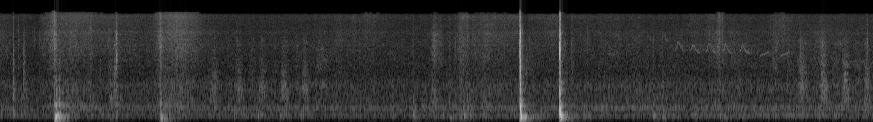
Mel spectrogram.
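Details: Honey bee swarm buzzing as a low, steady hum, broken by a few sharp knocks and clicks; the beekeeper plans to unite this swarm with another colony in the evening.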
